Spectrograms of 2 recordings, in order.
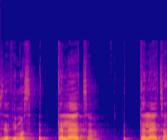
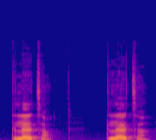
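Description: First: "tlecha" with a harder, pushed T and a bit louder; stronger T tlecha. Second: "tlecha" with a soft, light T. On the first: Teacher contrasting the forceful T of "tlecha" for Tuesday. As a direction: push the T of "tlecha" with more force, meaning Tuesday. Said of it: "Hacemos un poco más de fuerza". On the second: Teacher showing learners the soft T of "tlecha". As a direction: say "tlecha" gently, soft T, meaning three. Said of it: "La T es suave". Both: Shown as a demonstration.

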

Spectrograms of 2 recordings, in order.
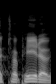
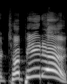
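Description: First: Movie crew impression. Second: Very high, loud alarm yell; frantic movie impression. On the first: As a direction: relay the warning in a near-normal voice. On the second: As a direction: scream the warning like a panicked lookout. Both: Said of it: "here's my impression of".

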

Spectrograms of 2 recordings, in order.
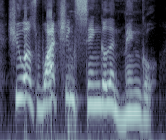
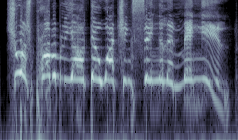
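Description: First: Said in the usual way. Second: High-pitched, fast, worked-up delivery; worked-up exclamation. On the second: Real, not acted. Comedian speculating on granny's TV show, worked-up exclamation. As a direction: rattle it off high in excited indignation. First, excited take of repeated line.

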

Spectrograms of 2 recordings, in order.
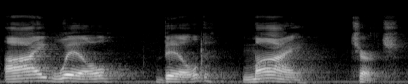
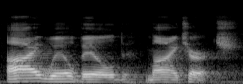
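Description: First: Very slow "I will build my church" with weight on I and MY; stress on I and MY. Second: "I will build my church" said slowly, each word weighted evenly; measured, solemn reading of "I will build my church"; slow emphatic quote. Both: Shown as a demonstration. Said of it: "we emphasize where Christ places the emphasis".

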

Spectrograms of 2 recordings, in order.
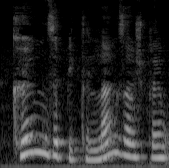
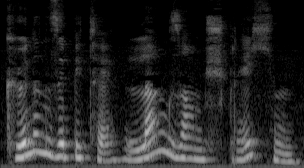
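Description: First: Said in the usual way. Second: Slow, careful German sentence; slow, polite German. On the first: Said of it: "O-, ok?". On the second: Shown as a demonstration. Teacher models the polite request slowly and carefully. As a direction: spell out every word slowly. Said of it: "Por favor, pessoal, anota".

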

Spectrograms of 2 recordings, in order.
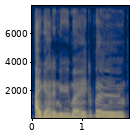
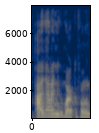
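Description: First: Sung, singsong brag. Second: Said in the usual way. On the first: Real, not acted. Sung, host showing off new microphone, gleeful singsong. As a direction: sing out the boast with glee. Repeats the boast, bigger.

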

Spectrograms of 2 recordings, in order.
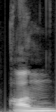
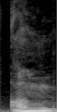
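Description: First: First アン ending in N, tongue tip touching; final N. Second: Second アン ending in NG, back of the tongue; final NG. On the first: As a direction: close アン with a front n. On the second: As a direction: close アン with a nasal ng at the back. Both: Shown as a demonstration. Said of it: "Nとエヌジーの違いです".

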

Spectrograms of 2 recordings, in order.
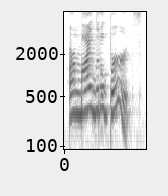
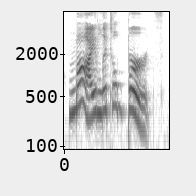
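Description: First: Gently, higher and tender; fond. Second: "my little birds" slow and louder, leaning on "my"; stress on my. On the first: Principal telling the boy all children are his birds, fondly. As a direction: tell them they're all yours. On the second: Principal repeating "my little birds" slowly to drive it home. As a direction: insist "my little birds" word by word. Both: Acted.

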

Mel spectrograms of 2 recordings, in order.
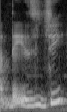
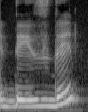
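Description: First: Desde said Brazilian-style as dezdi; wrong pronunciation. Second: Desde with a closed final e; right pronunciation. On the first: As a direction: desde with the final e turned to i. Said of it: "Não vamos falar desde". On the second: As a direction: desde ending in a crisp closed e. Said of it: "a pronúncia é com esse é sempre fechado". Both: Shown as a demonstration.

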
